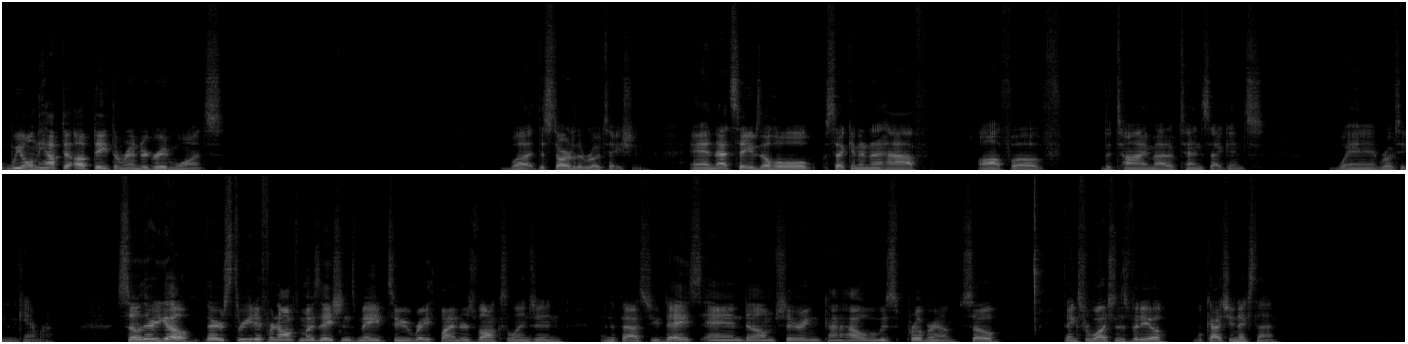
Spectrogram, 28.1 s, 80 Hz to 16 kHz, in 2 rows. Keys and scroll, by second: 0.3-0.8 typing, 2.7 r, 4.3 r, 5.1 r, 5.7 r, 6.8 super+q, 6.8 typing, 7.8 super+Tab.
